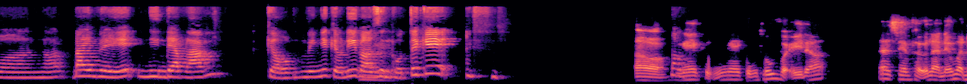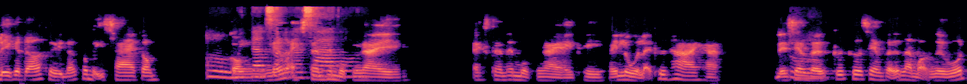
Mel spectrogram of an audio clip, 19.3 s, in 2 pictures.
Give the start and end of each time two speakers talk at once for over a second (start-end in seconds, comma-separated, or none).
12.0-13.4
